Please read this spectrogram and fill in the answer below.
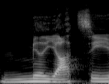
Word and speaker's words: Migliozzi: I heard on PGA Tour Radio, it was like you don't pronounce the G or the L. It's like Migliozzi or whatever.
